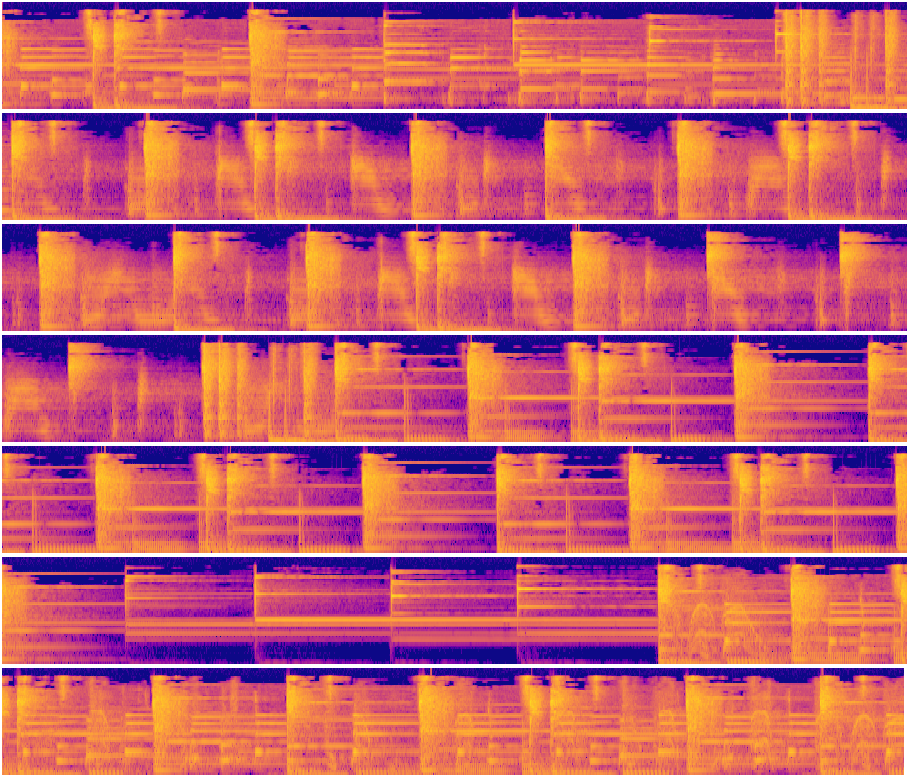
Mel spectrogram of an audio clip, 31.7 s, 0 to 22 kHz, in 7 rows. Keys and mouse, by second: 0.6 g, 0.6 s, 1.8 g, 2.5 Tab, 3.4 shift+middle drag, 3.8 right drag, 4.1-5.2 middle drag, 5.3 KP_3, 5.7 shift+middle drag, 6.7 right click, 7.0 Tab, 7.2 shift+middle click, 7.9 alt+z, 8.3 right drag, 8.6 c, 10.1 g, 13.1 c, 13.8 g, 15.1 right click, 15.3 c, 16.1 g, 17.0 right click, 17.4 g, 18.0 r, 19.2 shift+middle click, 20.3 right click, 20.5 c, 21.5 c, 22.3 g, 24.2 right click, 24.4 g, 25.1 r, 26.1 g, 27.1 right click, 27.2 r, 28.2 g, 29.2 right click, 29.4 g, 30.5 right click.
